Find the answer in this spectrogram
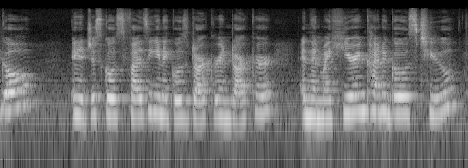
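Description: A high-pitched woman at a moderate pace, with ordinary pitch variation and audible room echo. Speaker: vlogger telling a personal story. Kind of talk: casual vlog chat. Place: home room.

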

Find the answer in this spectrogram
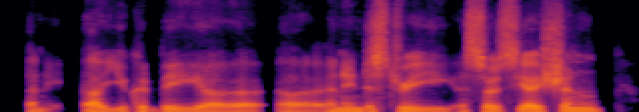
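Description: A man with an unremarkable speaking voice at medium pitch, lively intonation, a dry sound with no echo and a quiet background. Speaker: professor. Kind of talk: conference keynote talk. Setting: video call. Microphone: video call.

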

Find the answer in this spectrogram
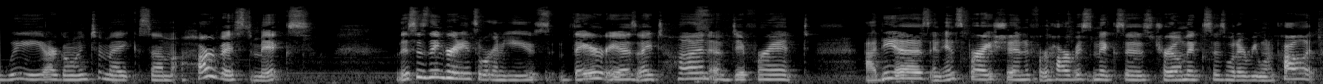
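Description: A woman speaks at a moderate pace with lively intonation. Light background noise can be heard. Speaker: home cooking vlogger. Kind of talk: casual tutorial chat. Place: kitchen. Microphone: phone near.

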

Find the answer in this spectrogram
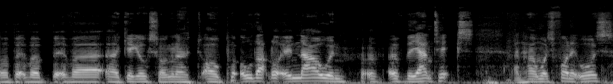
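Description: A man speaks in a somewhat breathy voice. The sound is dry, with no echo. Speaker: surf van-life vlogger. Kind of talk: casual vlog chat. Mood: a bit hungover but cheerful. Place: car. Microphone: phone near.

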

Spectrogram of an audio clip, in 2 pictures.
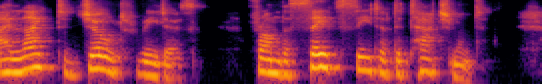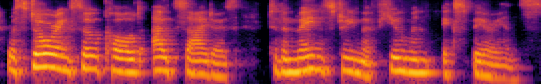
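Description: Against a quiet background, a woman with an Irish accent and a fairly low pitch talks at a very slow pace, somewhat breathy, with lively intonation. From Ireland. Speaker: poet and author; poet. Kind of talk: recorded address. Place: home room. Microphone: webcam.

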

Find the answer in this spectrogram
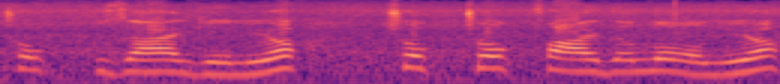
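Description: A woman speaks at a fairly quick pace with lively intonation. The sound is dry with no echo, and background noise is noticeable. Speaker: math teacher, student coach. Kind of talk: motivational talk to students. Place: beach.

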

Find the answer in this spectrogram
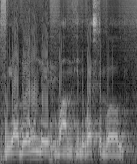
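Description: A man talks at a moderate pace with a fairly low pitch and ordinary pitch variation. There is light background noise and audible room echo. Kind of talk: press conference speech. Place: hall. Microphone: podium.

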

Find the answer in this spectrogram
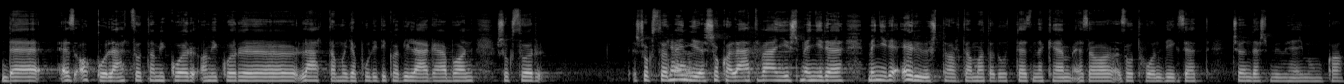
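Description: Her fairly low, dark and mellow voice stays monotone and flat as the woman talks at a moderate pace. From Hungary, Budapest; Hungary. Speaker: former member of parliament, government commissioner for music education; interview guest. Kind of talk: studio interview. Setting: studio. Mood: calm, thoughtful. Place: hall. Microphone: lapel.

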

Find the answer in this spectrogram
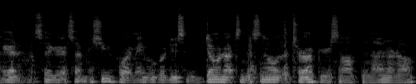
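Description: Somewhat breathy and fairly low in pitch, a man speaks with ordinary pitch variation amid noticeable background noise. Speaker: hobby collector vlogger. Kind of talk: casual vlog chat. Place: home room.

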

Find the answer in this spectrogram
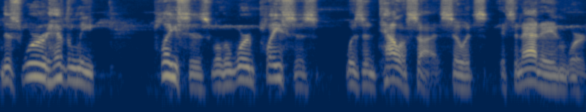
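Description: Pitch leaps across a very wide range. Delivery moves at a moderate speed. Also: man. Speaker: minister. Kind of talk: casual vlog chat and scripture teaching. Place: forest. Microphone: phone near.

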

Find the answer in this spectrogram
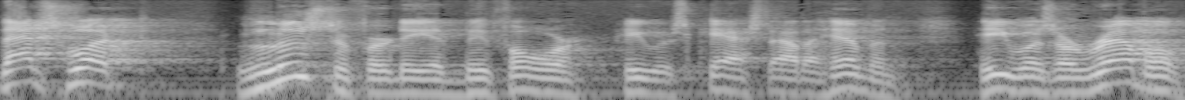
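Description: A man with an American accent speaks in an animated tone. Audible room echo surrounds his voice. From US South. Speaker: preacher. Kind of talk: sermon. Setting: church. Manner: animated, emphatic preaching with rhetorical questions. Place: church. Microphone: podium.

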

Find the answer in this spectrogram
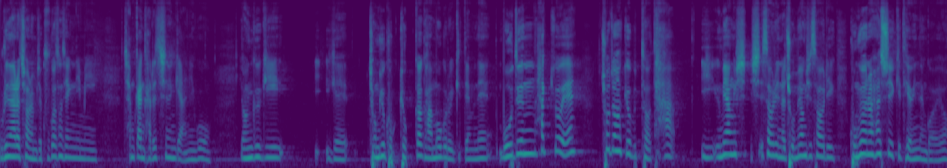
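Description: A woman speaks at a moderate pace with a dark, mellow tone. Her intonation is lively, and the background is quiet. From South Korea. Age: 40s. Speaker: professor and sound engineer; professor. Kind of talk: conference lecture. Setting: lecture hall with audience. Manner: casual, conversational. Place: hall. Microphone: podium.

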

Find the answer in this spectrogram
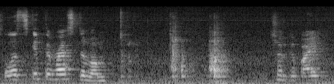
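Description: A woman speaks with ordinary pitch variation. Noticeable background noise can be heard. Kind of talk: tutorial. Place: kitchen. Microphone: webcam.

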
